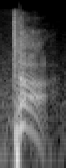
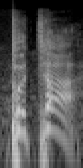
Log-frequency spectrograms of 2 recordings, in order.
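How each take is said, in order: First: The name starts with a plain T. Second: The name starts with a sounded P. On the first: The speaker calls it right. "You do not pronounce the P. The name is Ta" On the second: The speaker calls it wrong. "the name is not Ptah"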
